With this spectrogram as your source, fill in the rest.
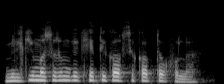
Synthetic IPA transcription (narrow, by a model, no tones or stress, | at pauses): mɪlkimɐsɾumkekʰeːt̪ikɐbsekɐp̚t̪əkɦoːlaː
